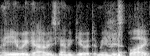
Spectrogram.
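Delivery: ordinary talk, nothing marked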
